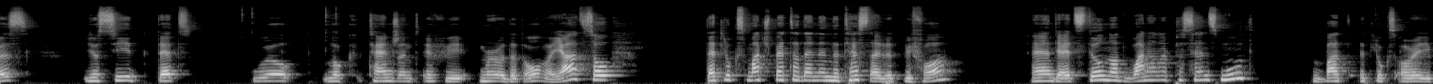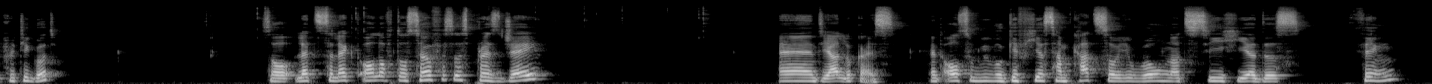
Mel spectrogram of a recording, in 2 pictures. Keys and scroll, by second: 12.3 e, 14.0 e, 18.9 h, 20.1 ctrl+z, 20.5 j, 24.3-25.0 typing.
